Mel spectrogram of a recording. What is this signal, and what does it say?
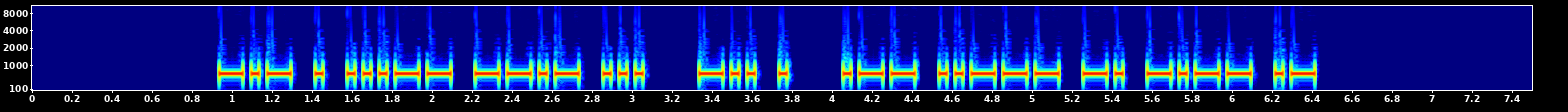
Morse code, heard as a keyed tone, about 30 wpm, 700 Hz. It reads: KE3QS DE W2NYA
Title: USA Callsign DE Callsign - 5 Characters - 30wpm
